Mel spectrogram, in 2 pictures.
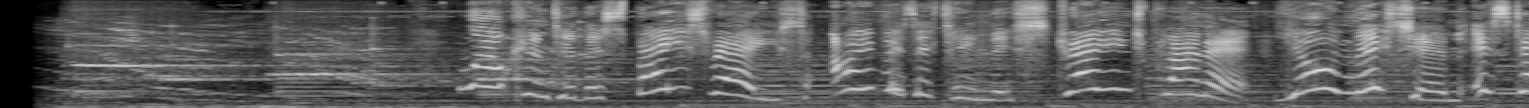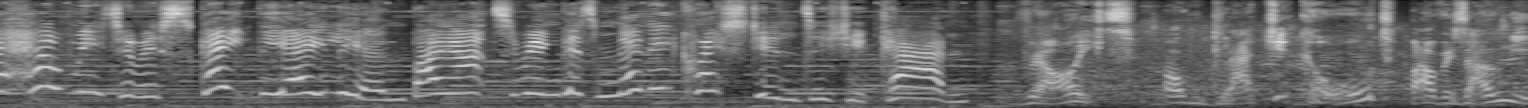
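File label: English, UK, female, voices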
